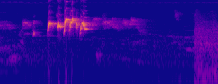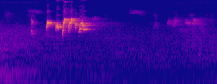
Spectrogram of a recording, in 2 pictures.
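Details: Red-whiskered bulbul song used as a decoy to attract wild birds and to rouse caged birds: two vigorous warbled phrases with soft short whistles around them and a brief burst of low rustling in between.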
